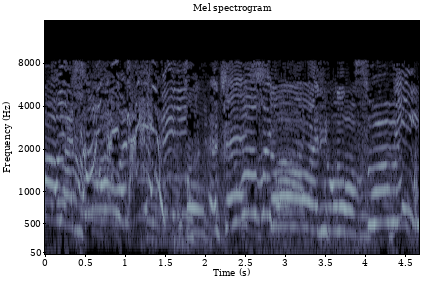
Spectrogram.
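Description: children playing

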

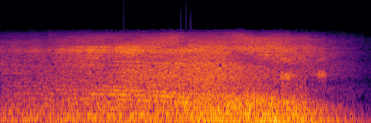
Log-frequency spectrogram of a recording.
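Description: airplane landing

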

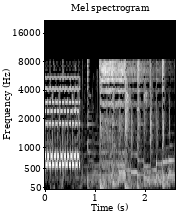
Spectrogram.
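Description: telephone ringing

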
